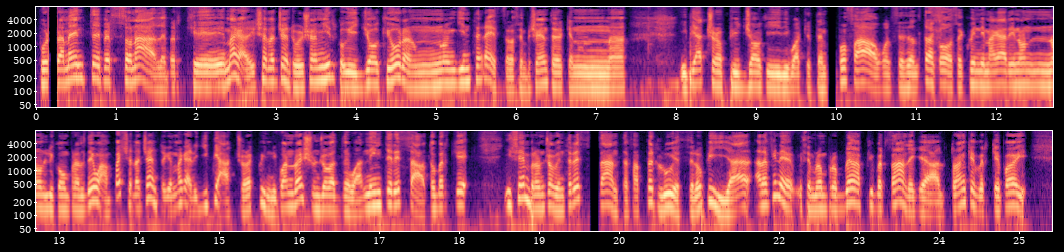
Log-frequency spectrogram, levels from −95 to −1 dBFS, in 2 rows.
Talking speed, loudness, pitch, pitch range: 210 wpm, -14 LUFS, 140 Hz, 125-170 Hz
